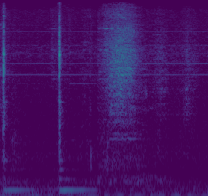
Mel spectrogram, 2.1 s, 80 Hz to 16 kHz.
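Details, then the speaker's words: Ferrari Mondial T V8 (F119 engine, same as 348), new cambelt fitted with engine in. Plucked belt rings near 150 Hz after an earlier 170 Hz reading; timing belt tension slightly high. "Now one of the methods you can use is the frequency and you can hear the frequency there and I happen to know that's 139 hertz. This is about 170. This is about 150 I think."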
